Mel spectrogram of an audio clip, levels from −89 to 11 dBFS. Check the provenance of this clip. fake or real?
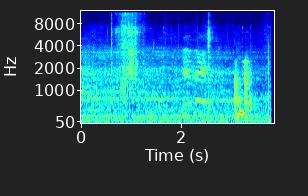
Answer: fake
